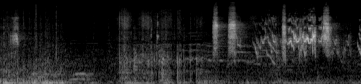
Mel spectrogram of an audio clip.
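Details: Budgies chirping: quiet start, then bursts of high scratchy chirps and a fast warbling chatter toward the end, with some wing flutter sounds.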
